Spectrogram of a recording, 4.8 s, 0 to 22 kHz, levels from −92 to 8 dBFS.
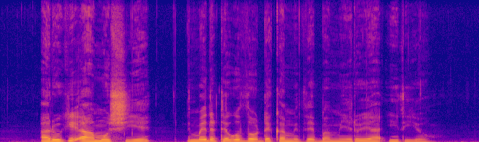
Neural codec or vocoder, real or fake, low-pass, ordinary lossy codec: none; real; none; none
